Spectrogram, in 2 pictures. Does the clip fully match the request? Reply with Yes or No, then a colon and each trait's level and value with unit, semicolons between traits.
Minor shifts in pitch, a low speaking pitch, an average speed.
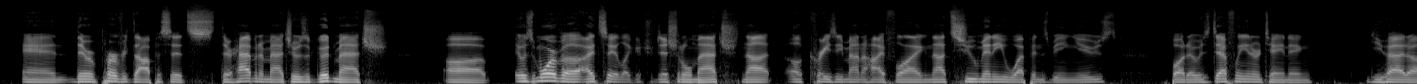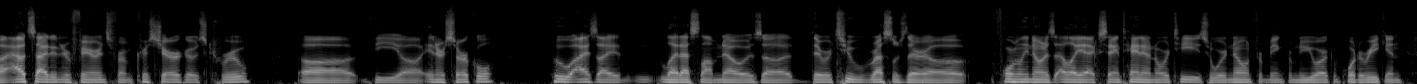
Yes: narrow, 2.0 semitones; low, 110 Hz; average, 190 wpm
